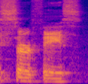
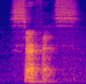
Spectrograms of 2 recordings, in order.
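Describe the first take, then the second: First: The second syllable has a full vowel. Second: The second syllable has a reduced schwa vowel. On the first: The speaker calls it wrong. "it does sound a little strange" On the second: The speaker calls it right. "this should be face, surface"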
